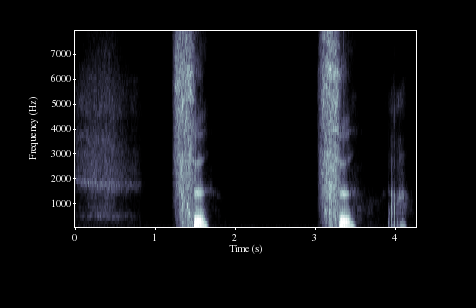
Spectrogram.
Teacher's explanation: this one sounds like a TS, the TS sound, but with a lot of air, very strong air pop out.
